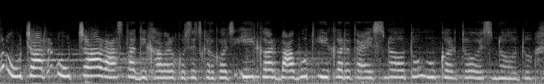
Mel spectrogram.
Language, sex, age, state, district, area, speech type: Maithili, female, 30-45, Bihar, Purnia, rural, spontaneous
